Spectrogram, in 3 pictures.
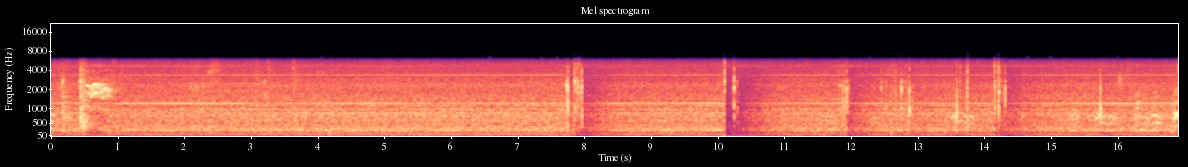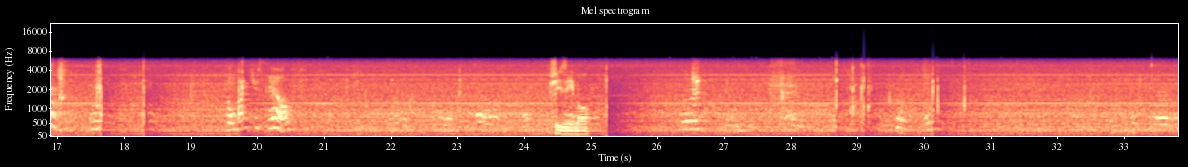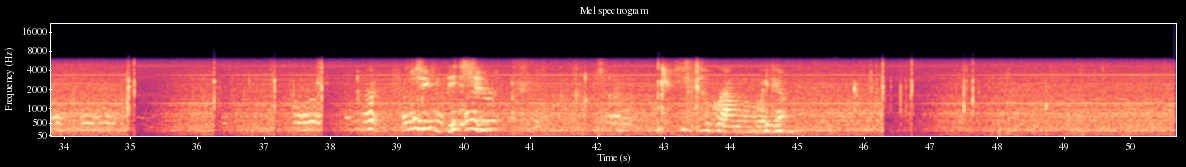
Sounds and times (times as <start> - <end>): Speech: 24.4 - 25.1, 39.2 - 40.6.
